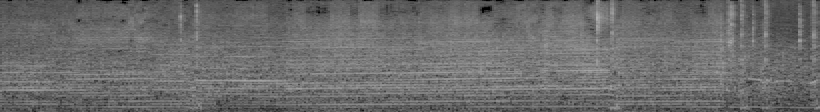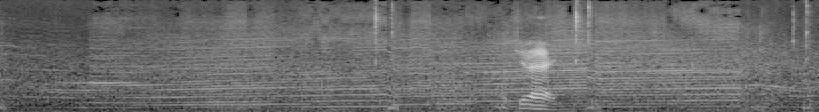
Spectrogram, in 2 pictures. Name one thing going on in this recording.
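A racing car engine roars steadily, its pitch rising through the gears and dropping when braking.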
